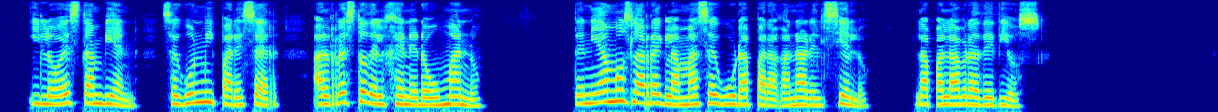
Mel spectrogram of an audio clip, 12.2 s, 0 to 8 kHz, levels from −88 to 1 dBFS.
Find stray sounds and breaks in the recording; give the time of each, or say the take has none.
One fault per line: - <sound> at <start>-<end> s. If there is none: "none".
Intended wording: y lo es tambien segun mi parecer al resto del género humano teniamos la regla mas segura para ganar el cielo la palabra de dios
none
